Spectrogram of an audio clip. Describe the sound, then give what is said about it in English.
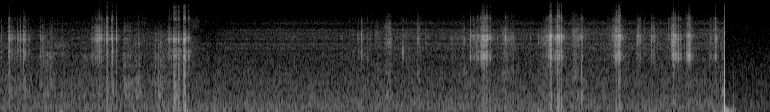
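Velcro on the back of a small stick-on car clock being pulled apart in a series of short, raspy ripping bursts, grouped in two clusters with quiet gaps between, ending on a single sharp click. No one speaks. “And see, it has Velcro on the back too.”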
